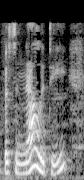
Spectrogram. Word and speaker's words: personality: If it's added a suffix ality and become personality, the stress moves from the first syllable to the third syllable, which means that the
